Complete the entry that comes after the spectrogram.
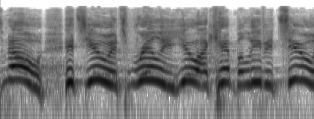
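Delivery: imitated starstruck gushing, high and loud; excited fan. Woman insisting she has spotted a celebrity, excited. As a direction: play a fan who can't believe it. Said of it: "jumping up and down and hyperventilating".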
